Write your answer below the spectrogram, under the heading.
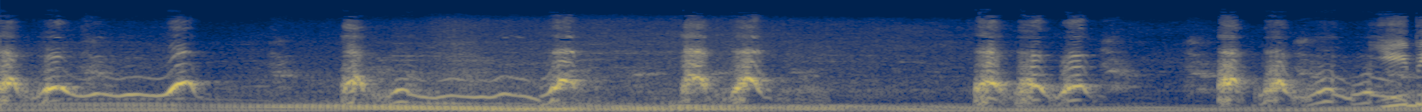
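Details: Excited dog giving warbling, wavering howls broken up by sharp, explosive yips and barks in quick clusters, over a continuous low droning background hum.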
